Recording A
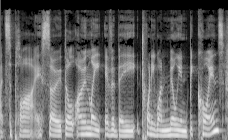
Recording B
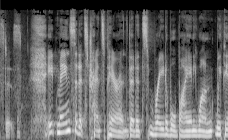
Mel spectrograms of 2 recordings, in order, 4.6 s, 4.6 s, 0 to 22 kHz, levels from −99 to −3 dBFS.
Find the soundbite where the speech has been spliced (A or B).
B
